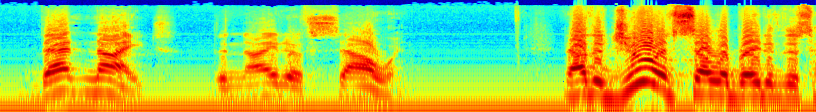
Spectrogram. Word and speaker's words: Samhain: It's spelled S-A-M-H-A-I-N, but it's pronounced Samhain, which is October 31st.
